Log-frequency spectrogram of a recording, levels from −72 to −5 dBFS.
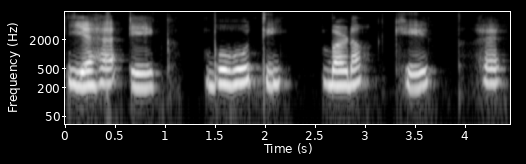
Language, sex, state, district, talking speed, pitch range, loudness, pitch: Hindi, female, Uttar Pradesh, Saharanpur, 95 wpm, 220-250 Hz, -18 LUFS, 240 Hz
